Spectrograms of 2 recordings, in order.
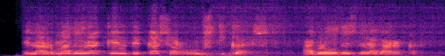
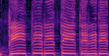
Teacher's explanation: quienes hablaban se mantenían en una nota, o sea, cogían una cadencia y no la soltaban, subían y bajaban desde esa cadencia, ¿no? Ti ti tiri ti y se quedaban ahí arriba. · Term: entonación antigua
